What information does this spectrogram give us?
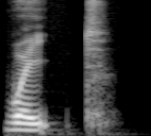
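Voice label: "wait", British English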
